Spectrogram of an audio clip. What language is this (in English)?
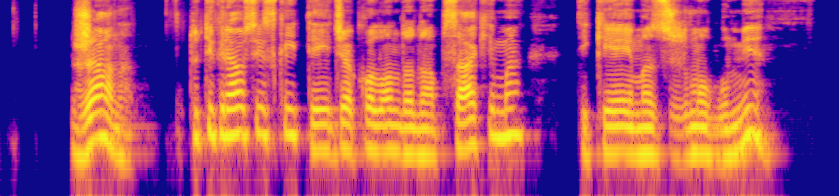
Lithuanian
